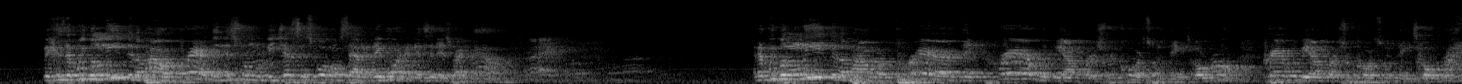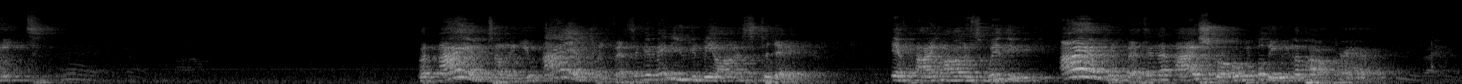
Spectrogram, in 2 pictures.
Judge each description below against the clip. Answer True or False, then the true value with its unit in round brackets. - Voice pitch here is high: True (230 Hz)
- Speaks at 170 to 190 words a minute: True (180 wpm)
